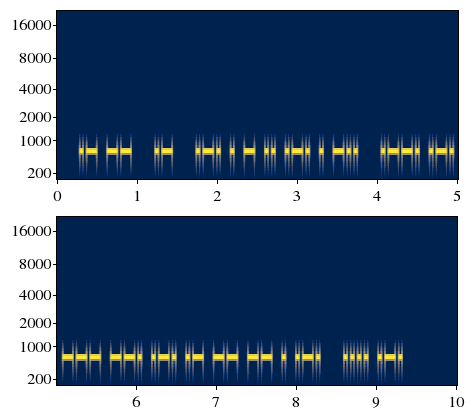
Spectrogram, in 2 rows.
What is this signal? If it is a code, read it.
Morse code, heard as a keyed tone, about 27 wpm, 700 Hz. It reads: AM A RETIRED PROGRAMMER HR
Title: Speed-Racing Common QSO Phrases Encore - 28wpm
